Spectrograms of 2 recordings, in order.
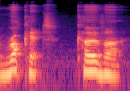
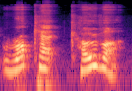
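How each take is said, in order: First: The name sounds like 'rocket'. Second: The name sounds like 'rock cat'. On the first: This is how the makers say it. "It's how they pronounce it in the uh, the trailer. Rocket" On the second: This is how the speaker first assumed it was said. "I thought it would be Rockcat"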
